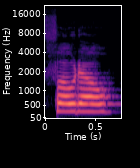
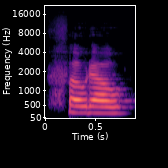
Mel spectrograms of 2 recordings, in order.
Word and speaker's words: photo: with the word photo we have the stress on syllable number one photo photo photo yes I am pronouncing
